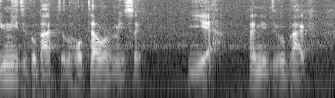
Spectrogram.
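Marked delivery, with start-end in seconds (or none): 0.0-1.2 acted-out whisper, quieter. Retelling a late-night talk with the groom at his bachelor, whispering. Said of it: "I'm like whispering".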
